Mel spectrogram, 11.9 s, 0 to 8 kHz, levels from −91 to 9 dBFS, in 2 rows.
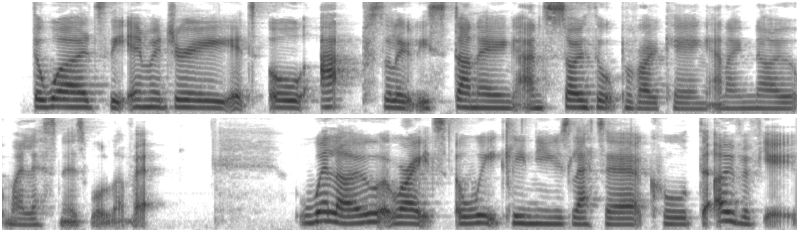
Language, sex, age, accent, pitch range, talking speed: English, female, 20-39, British, 165-195 Hz, 135 wpm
